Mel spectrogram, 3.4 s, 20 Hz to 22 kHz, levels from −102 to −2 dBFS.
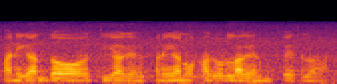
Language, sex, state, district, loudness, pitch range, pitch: Chakma, male, Tripura, West Tripura, -20 LUFS, 95-105 Hz, 105 Hz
